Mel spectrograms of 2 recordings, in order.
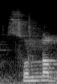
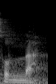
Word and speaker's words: সুন্নাহ: আম জনতা সবাই চিনে সুন্নত বললে সবাই চিনে সুন্নাহ বললে আবার অনেকে নাও চিনতে পারে সাধারণ মানুষ তো এজন্য বেশি পরিচিত আমাদের দেশে সুন্নত নামে কিন্তু এটা শুদ্ধ আরবি উচ্চারণ হলো সুন্নাহ সুন্নাহ মানে হলো তরিকা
